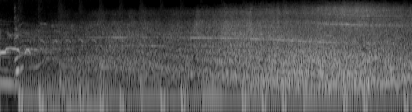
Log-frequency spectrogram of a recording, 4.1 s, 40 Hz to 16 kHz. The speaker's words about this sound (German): Am Münchner Flughafen geht es ganz schön zur Sache. Über 900 Flugzeuge starten und landen hier jeden Tag. Und das rund um die Uhr.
